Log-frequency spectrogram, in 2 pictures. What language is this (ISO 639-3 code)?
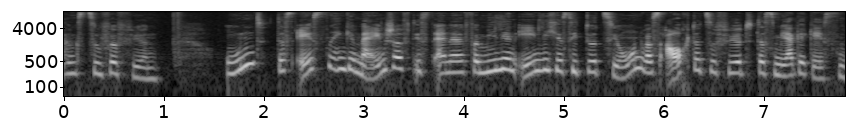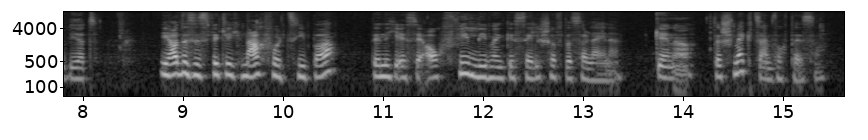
deu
